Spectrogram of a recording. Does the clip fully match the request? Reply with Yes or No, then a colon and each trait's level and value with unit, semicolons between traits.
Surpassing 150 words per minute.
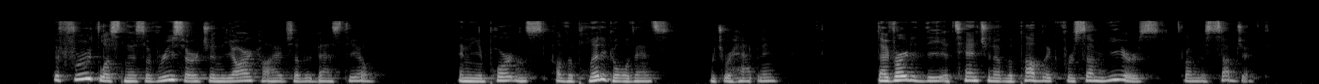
No: average, 145 wpm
